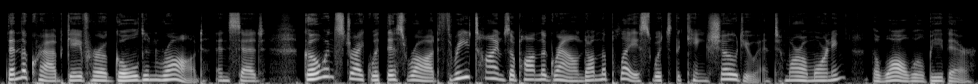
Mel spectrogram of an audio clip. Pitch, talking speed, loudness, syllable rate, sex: 195 Hz, 235 wpm, -20 LUFS, 5.3 syllables/s, female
